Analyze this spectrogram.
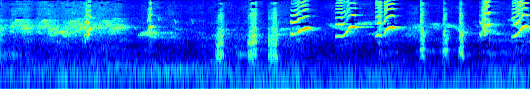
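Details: Javan myna (Acridotheres javanicus), song: stirs other mynas to answer and call back.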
